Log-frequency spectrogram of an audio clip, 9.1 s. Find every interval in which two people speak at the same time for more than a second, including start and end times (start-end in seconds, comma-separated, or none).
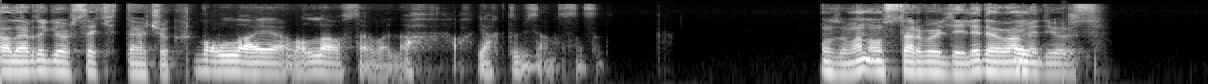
none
